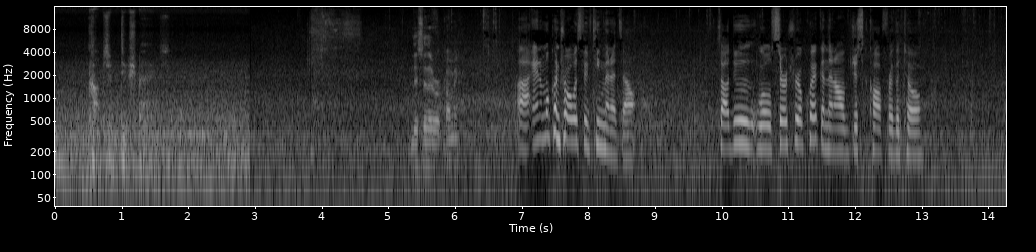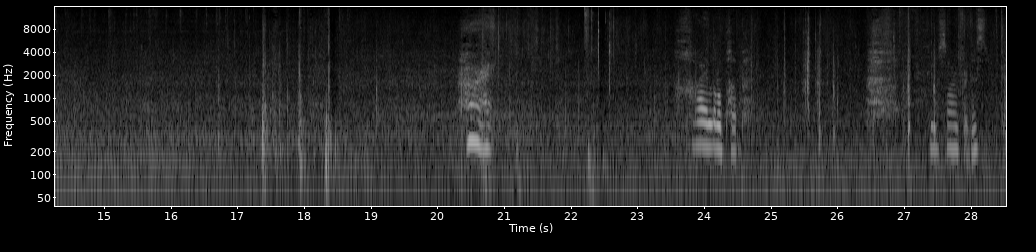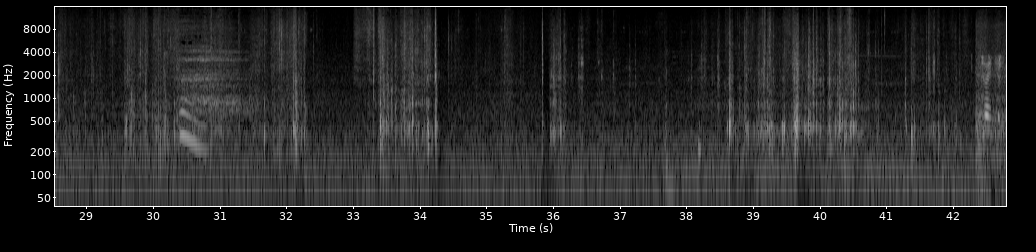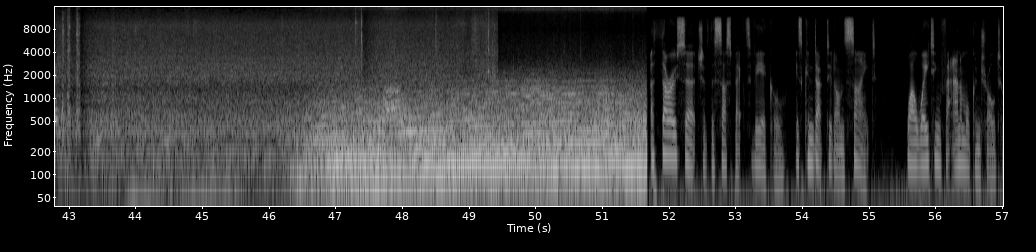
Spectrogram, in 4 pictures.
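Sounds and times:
low background hum: 0:00.0 - 0:46.2
papers rustling: 0:27.0 - 0:30.4, 0:31.5 - 0:43.2.

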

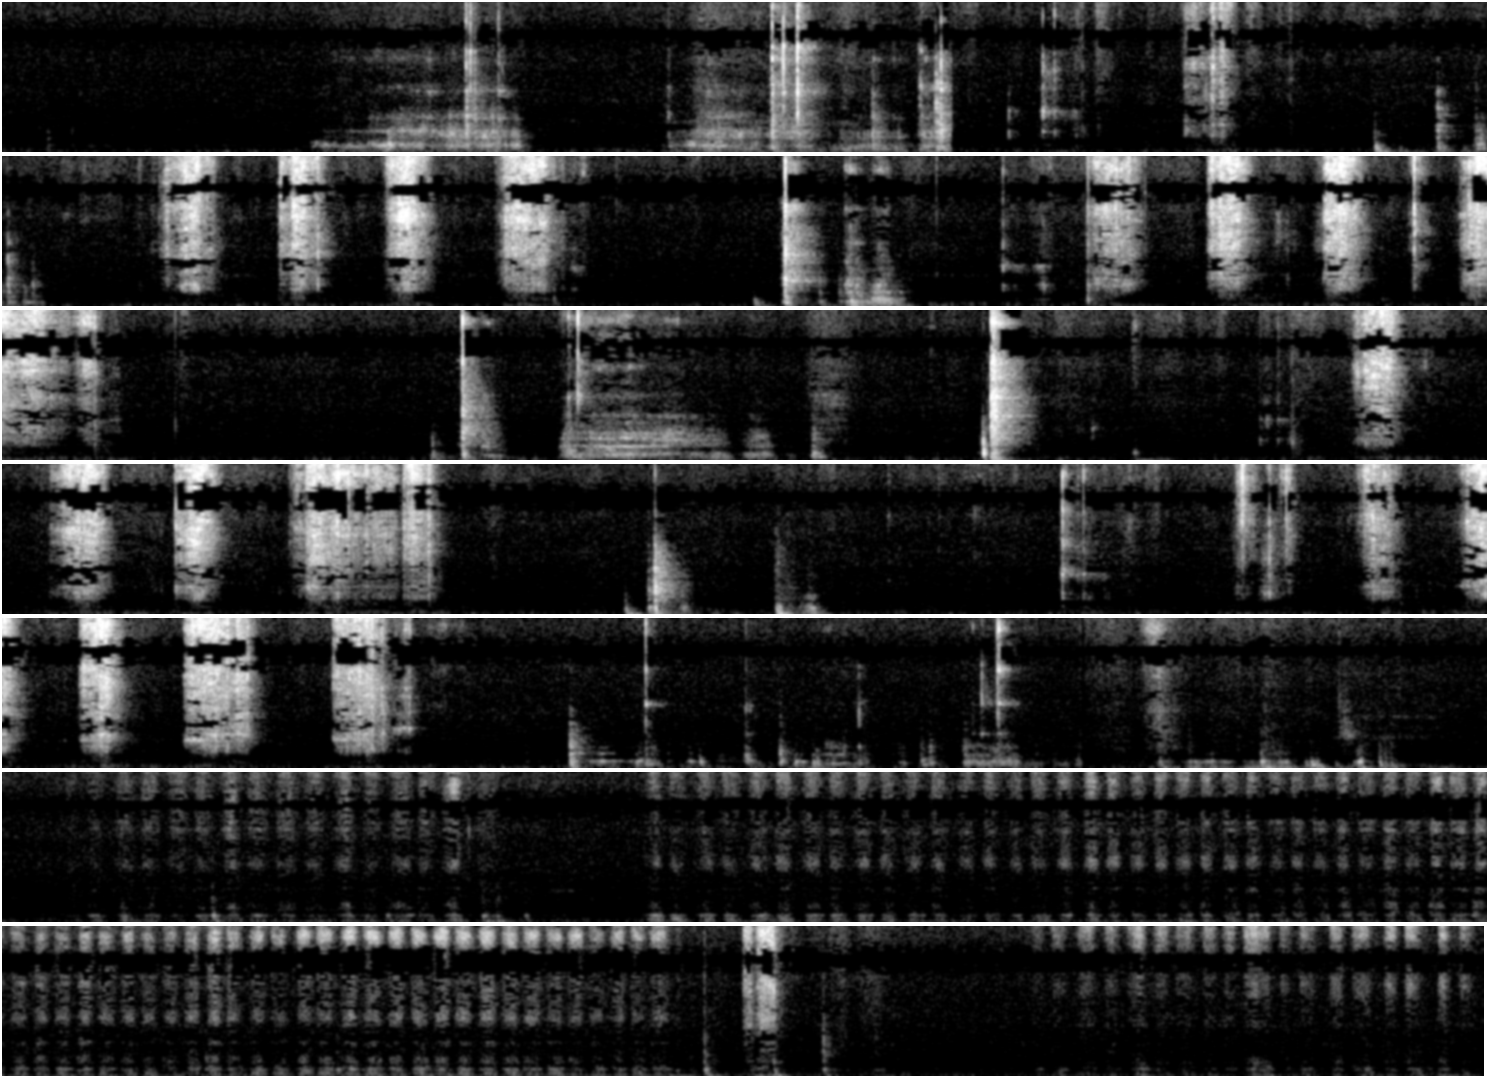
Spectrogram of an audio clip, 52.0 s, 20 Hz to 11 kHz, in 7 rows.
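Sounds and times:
coloured pencils rasping: 0:08.2 - 0:10.4, 0:12.6 - 0:15.5, 0:21.6 - 0:24.6, 0:28.4 - 0:31.8
pencil shading on paper: 0:37.5 - 0:39.6, 0:40.4 - 0:48.5, 0:49.8 - 0:51.9.

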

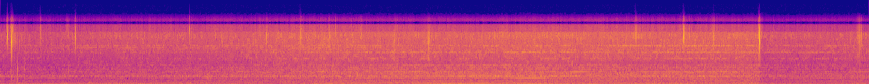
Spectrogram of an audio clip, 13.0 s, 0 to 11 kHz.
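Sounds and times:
bus engine humming: 0:00.0 - 0:13.0.

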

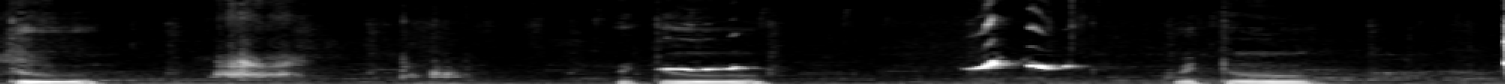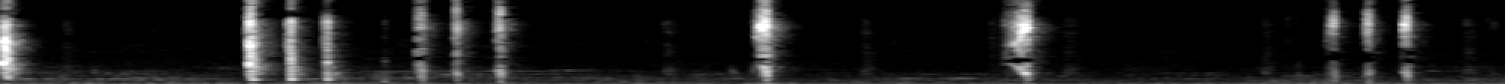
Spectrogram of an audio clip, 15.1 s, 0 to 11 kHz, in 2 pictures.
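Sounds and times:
parakeet squeaks and clicks: 0:03.2 - 0:03.9, 0:04.8 - 0:05.5, 0:07.5 - 0:07.8, 0:08.8 - 0:10.2, 0:11.3 - 0:11.5, 0:12.5 - 0:12.8, 0:14.1 - 0:14.7.

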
